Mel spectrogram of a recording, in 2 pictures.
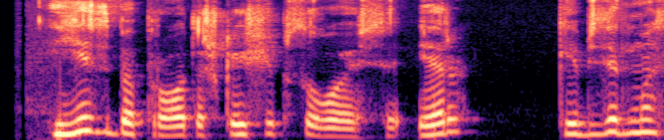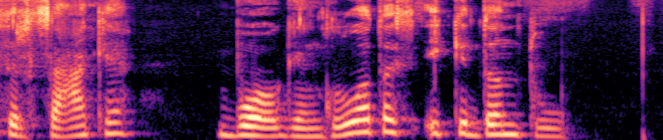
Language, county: Lithuanian, Marijampolė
